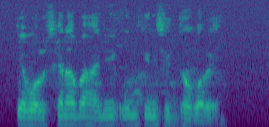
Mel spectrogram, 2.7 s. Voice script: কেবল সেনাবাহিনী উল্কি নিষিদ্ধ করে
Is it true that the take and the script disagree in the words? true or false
false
